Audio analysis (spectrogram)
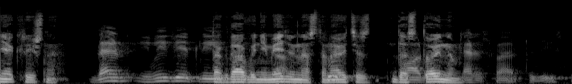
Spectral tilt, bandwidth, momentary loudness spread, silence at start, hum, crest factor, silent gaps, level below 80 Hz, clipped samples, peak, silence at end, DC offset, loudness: -5 dB/octave; 13 kHz; 21 LU; 0 s; none; 18 dB; none; -54 dBFS; under 0.1%; -8 dBFS; 0.15 s; under 0.1%; -27 LUFS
